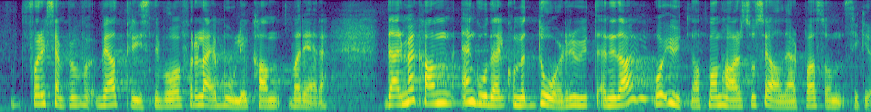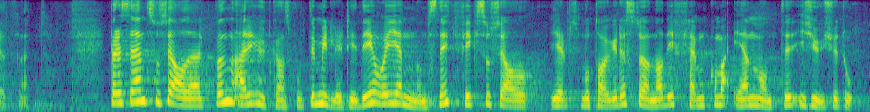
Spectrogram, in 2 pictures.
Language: Norwegian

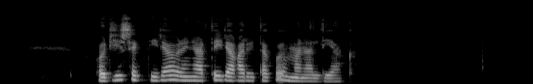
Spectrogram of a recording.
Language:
Basque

